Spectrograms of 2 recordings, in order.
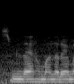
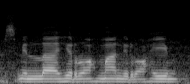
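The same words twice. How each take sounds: First: The phrase is recited quickly and hurriedly. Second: The phrase is recited slowly and deliberately. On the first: The speaker calls it wrong. "kalau dibaca cepat-cepat jadi mantra" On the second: The speaker calls it right. "Jadi tartil"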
